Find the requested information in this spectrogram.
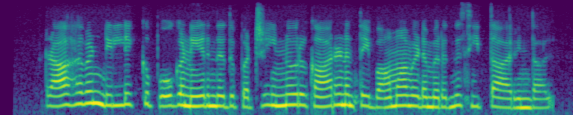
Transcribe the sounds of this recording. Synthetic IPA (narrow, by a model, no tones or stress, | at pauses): ɾaːɣɐʋɐnɖɪlːɪkːɯpːoːɣɐneːɾnd̪ɐðɯpɐʈriɪnːɔɾɯkaːɾɐɳɐt̪ːɐɪbaːmaːʋɪɽɐmɪɾɯnd̪ɯsiːt̪ːaɐrɪnd̪aːl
